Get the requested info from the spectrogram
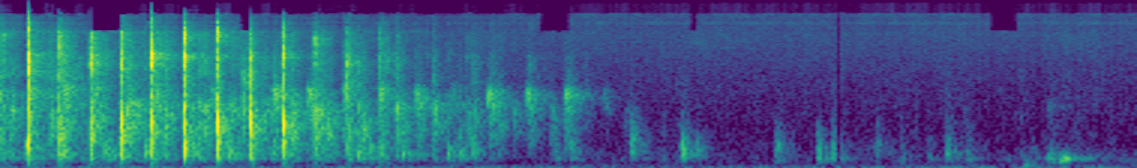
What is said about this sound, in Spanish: Recibimos a la señora Juliana Caxia con un fuerte aplauso.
